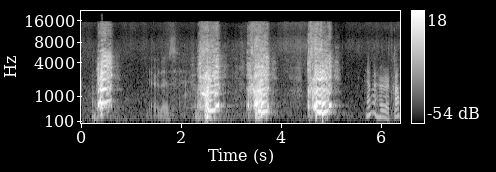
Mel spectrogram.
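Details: Coughing sheep: four harsh, forceful cough bursts about a second apart, followed by a short bleat.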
